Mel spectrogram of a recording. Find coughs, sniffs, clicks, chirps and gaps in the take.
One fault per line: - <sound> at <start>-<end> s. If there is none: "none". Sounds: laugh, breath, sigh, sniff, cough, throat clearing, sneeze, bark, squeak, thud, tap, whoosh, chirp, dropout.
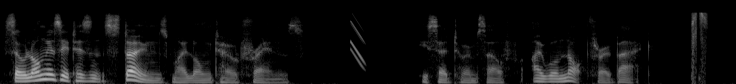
- chirp at 3.5-3.7 s
- chirp at 6.9-7.1 s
